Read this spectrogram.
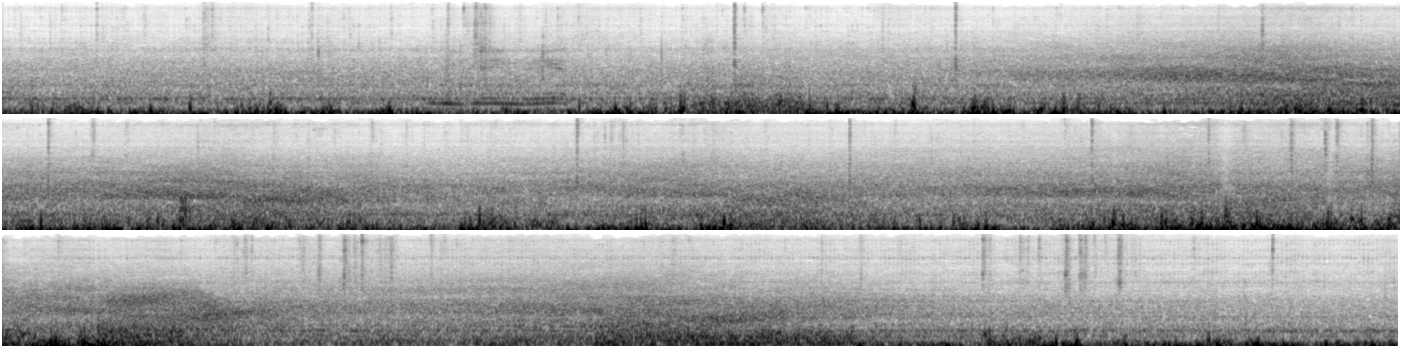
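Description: Wind rumbles loudly past the rider, outdoors.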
